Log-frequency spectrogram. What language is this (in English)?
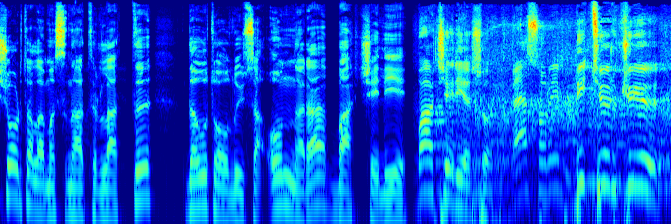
Turkish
